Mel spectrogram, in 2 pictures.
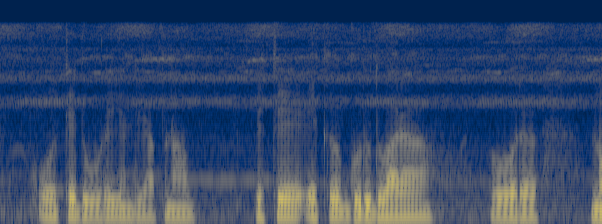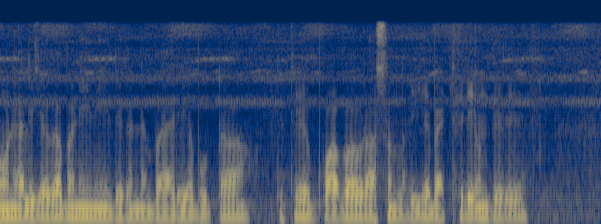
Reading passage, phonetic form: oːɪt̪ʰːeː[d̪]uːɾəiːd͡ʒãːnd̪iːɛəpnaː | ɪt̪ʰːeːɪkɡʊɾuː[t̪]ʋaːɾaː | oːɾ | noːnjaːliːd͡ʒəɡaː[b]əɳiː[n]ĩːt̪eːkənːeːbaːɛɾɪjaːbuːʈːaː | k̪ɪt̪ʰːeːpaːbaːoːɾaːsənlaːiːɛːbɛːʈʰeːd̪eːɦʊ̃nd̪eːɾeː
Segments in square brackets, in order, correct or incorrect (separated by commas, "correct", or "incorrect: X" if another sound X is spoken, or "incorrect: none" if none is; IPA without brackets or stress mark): correct, incorrect: d̪, correct, correct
